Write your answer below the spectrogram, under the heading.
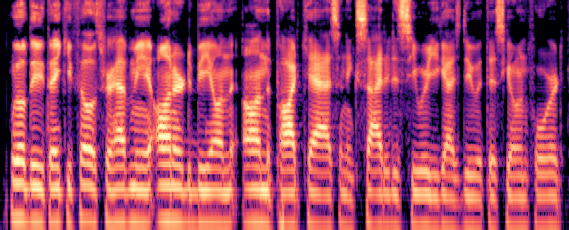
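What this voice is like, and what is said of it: Slight Southern drawl. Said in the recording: “I'm slowly getting my draw back now that I'm home ... a little bit of a little draw to your accent.”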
